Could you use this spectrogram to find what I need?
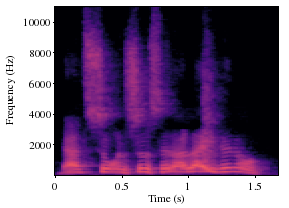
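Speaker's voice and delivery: high, lightly voiced man; imitating fella. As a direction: mimic the man noticing, pitched high. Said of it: "I hear a fella say".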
